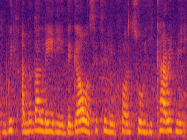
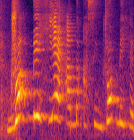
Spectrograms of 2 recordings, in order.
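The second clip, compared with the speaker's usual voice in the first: much higher, louder, imitating a furious order; mock angry demand; 10 semitones higher, 3 dB louder than usual. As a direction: snap the demand like a jealous girlfriend. Angry girlfriend demands to leave.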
